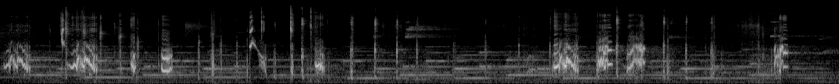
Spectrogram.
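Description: Parrot giving short, rising-and-falling squawking calls in clusters: about a second in, around three seconds, around six seconds and just before the end. Background music of held, stepping notes runs underneath.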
